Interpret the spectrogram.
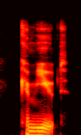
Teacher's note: make sure you hit that second syllable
